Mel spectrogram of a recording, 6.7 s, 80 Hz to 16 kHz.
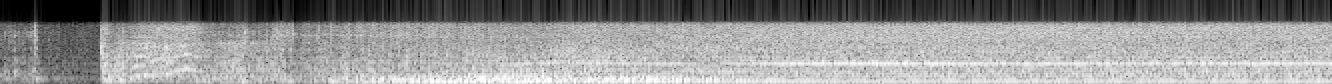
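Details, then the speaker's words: Sears SS/16 garden tractor, 16 hp Onan opposed-twin engine running from a temporary gas tank with clean fuel line because the original tank and lines are clogged: a short crank, then a steady, even full-throttle run out of gear; healthy start. "I'll start it up and I'm gonna go put it away in the garage so a little start and drive should start right up"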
